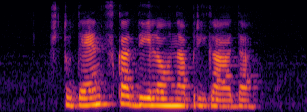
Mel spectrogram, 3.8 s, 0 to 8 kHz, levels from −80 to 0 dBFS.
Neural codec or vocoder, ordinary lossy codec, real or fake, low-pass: none; none; real; none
